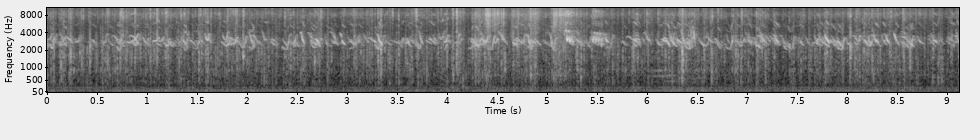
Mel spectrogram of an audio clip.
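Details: Young chicks in a group chirping nonstop, bright high peeps running together in a busy stream, with some sharper clicks and rustles and a low background hum.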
